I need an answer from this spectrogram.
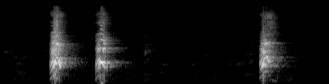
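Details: Cisco, a two-year-old Norfolk Terrier fascinated by Christmas tree ornaments, gives three short, sharp barks: two in quick succession, then a pause of about a second and a half before the third, while a person asks what's wrong.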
